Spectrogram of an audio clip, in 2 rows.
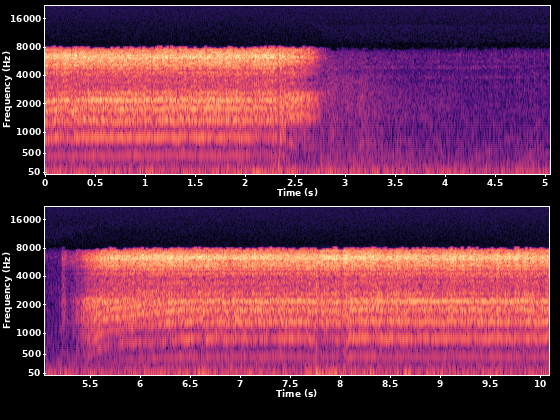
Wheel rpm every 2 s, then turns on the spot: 110, 40, 10, 110, 110.
none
